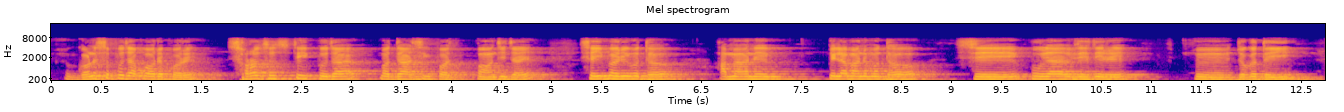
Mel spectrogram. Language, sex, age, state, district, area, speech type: Odia, male, 60+, Odisha, Dhenkanal, rural, spontaneous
